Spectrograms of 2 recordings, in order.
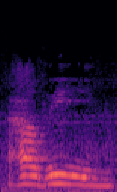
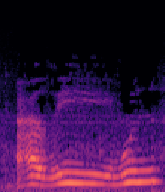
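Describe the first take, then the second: First: The word ends on m, without -oun. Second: The word ends with a final -oun syllable. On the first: "le oun, on ne va pas le prononcer" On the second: "le tanwin madamma, c'est-à-dire le oun"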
